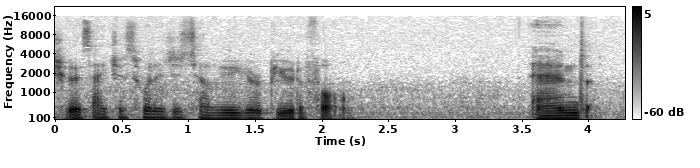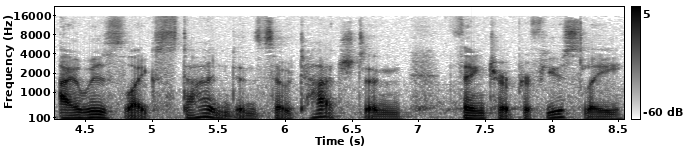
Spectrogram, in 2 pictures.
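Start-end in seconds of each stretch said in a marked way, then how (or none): 0.3-2.2 put-on soft, small little girl voice. Retelling what a little girl said to her, the speaker uses a little girl's voice. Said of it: "in her little voice".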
